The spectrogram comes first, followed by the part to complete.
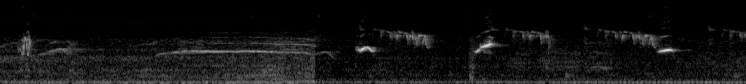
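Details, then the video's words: Javan myna, 20 May 2024: a long level whistle gives way to sharp, rising whistled notes and buzzy high chatter, three loud calls roughly a second or more apart, over a soft low hum. "Suara Burung Jalak Kebo"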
